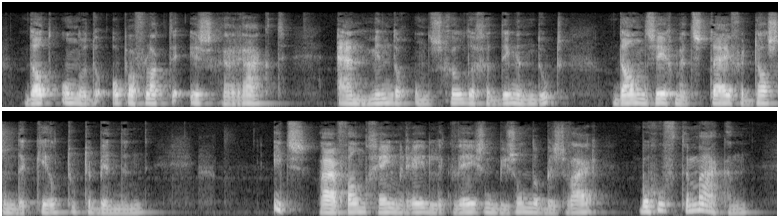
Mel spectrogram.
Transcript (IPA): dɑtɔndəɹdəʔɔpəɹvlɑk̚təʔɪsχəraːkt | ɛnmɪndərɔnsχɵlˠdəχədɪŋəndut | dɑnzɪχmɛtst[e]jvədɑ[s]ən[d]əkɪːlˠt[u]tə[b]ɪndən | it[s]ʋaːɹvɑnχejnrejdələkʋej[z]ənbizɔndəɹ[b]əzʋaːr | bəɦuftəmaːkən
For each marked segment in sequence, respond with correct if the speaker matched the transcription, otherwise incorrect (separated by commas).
incorrect, correct, correct, correct, correct, correct, correct, correct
